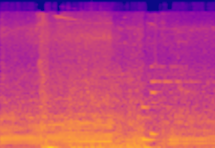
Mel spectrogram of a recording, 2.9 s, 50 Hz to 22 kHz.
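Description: Modified Mitsubishi Eclipse in The Crew 2 racing, engine droning and revving steadily with shifting pitch, a brief rise and gear change partway through, loud and close.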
